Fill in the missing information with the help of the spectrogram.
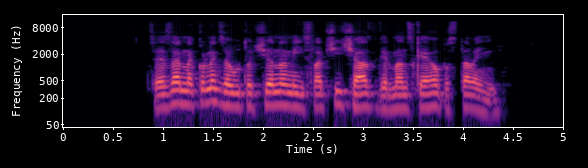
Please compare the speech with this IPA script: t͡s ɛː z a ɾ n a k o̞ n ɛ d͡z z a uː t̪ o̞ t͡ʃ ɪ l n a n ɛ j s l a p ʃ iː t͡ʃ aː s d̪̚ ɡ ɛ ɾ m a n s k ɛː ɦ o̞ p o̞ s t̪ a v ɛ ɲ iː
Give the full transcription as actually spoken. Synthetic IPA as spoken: t͡s ɛː z a ɾ n a k o̞ n ɛ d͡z z a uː t̪ o̞ t͡ʃ ɪ l n a n ɛ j s l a p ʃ iː t͡ʃ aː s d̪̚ ɡ ɛ ɾ m a n s k ɛː ɦ o̞ p o̞ s t̪ a v ɛ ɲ iː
